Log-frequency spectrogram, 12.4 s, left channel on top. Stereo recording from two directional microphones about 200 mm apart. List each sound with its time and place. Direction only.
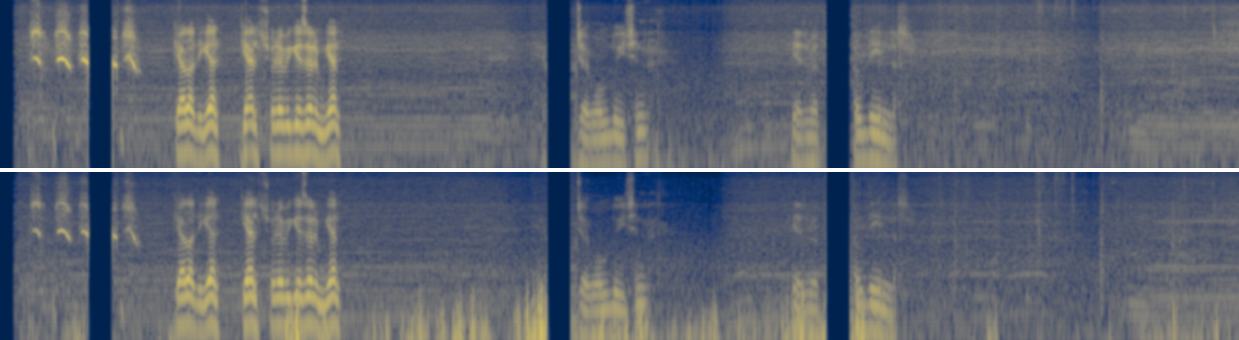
0.3 s a sound: 5° right (ahead or behind)
5.7 s speech: 15° right (ahead or behind)
8.1 s speech: 5° right (ahead or behind)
